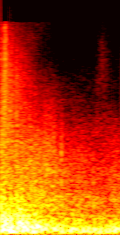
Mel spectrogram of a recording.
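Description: A Confringo fire spell blast in Hogwarts Legacy: one short, loud booming burst at the start that quickly decays into a low rumbling tail.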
